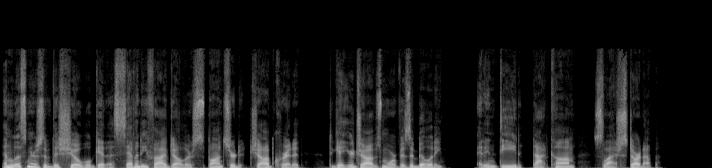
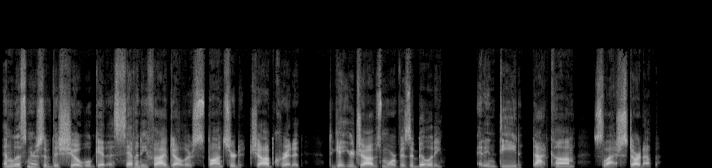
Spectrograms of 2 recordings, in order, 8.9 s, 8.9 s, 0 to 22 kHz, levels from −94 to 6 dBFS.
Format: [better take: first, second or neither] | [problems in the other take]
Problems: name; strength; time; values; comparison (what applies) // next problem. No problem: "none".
first | thin; very; fading below 800 Hz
